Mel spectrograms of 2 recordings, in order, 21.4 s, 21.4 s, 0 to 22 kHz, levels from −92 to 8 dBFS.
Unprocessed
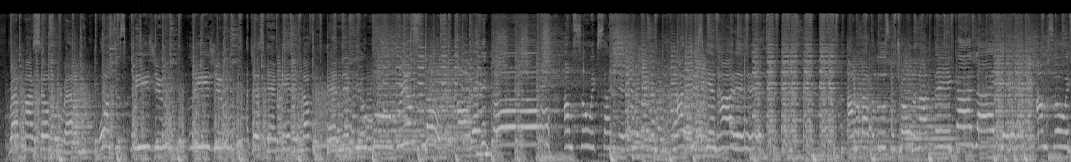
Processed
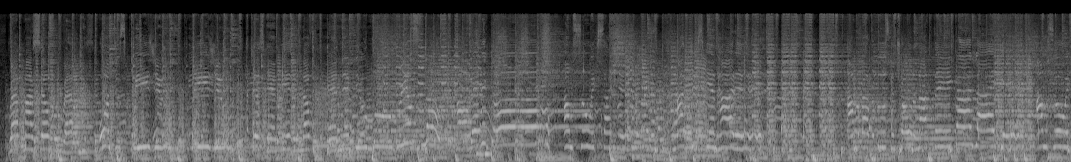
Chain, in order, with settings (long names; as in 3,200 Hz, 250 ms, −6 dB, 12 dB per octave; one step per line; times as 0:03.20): single-tap delay 1,062 ms −12.5 dB
level −3.5 dB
